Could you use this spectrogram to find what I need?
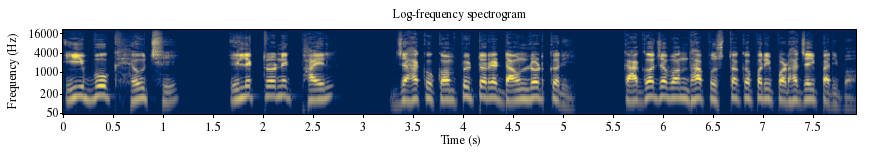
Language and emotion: Odia, neutral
